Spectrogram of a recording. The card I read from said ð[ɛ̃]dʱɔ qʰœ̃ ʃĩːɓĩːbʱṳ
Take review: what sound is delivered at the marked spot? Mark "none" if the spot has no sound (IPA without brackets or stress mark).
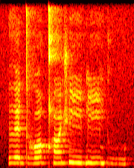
ɛ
